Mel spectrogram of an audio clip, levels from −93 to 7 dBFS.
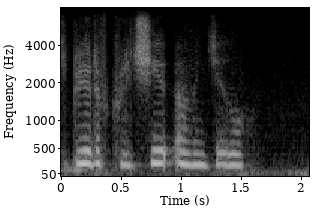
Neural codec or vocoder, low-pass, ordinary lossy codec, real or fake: codec, 16 kHz, 0.5 kbps, X-Codec, HuBERT features, trained on LibriSpeech; 7.2 kHz; Opus, 16 kbps; fake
